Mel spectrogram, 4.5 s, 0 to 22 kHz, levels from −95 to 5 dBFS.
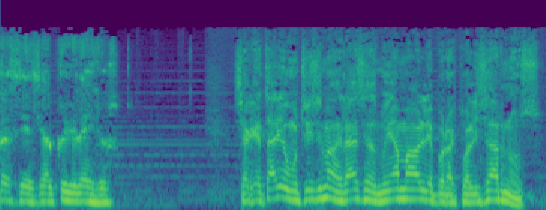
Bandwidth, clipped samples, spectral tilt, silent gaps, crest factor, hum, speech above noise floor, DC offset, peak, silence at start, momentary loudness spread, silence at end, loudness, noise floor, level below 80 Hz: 13.5 kHz; under 0.1%; -4 dB/octave; none; 12 dB; none; 28 dB; under 0.1%; -6 dBFS; 0 s; 4 LU; 0 s; -17 LUFS; -45 dBFS; -42 dBFS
